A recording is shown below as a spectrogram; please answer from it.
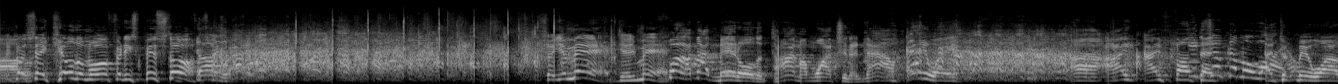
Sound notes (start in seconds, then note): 2.8 applause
